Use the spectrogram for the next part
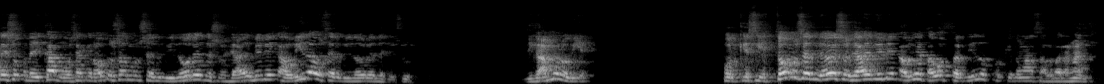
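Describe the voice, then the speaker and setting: A male pastor preaching a sermon, asking rhetorical questions and quoting scripture. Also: sits high. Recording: echoey room.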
